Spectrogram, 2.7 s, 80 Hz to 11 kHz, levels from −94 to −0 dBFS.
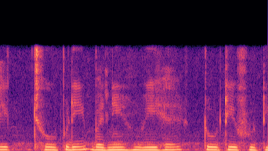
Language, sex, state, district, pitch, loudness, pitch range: Hindi, female, Bihar, Patna, 195 Hz, -15 LUFS, 185-200 Hz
